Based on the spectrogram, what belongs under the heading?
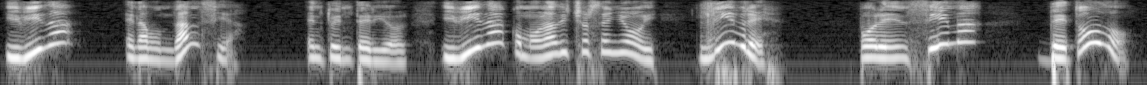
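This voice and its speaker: A woman giving a lively spiritual testimony, laughing often and acting out her own past words. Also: a little high, unhurried, no room sound. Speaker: lay preacher. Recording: dull, muffled dry recording.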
